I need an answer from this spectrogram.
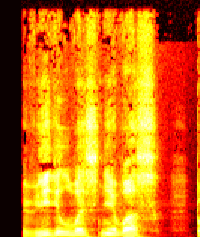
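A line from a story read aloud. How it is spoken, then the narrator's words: Almost joyful announcement. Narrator (Russian): почти радостно сообщил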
